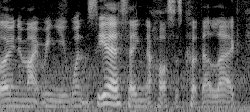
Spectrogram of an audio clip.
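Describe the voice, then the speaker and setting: The speaker has a Yorkshire accent. Noticeable background noise and audible room echo fill the recording. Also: woman. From Yorkshire, northern England. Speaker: equine vet. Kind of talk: interview.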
